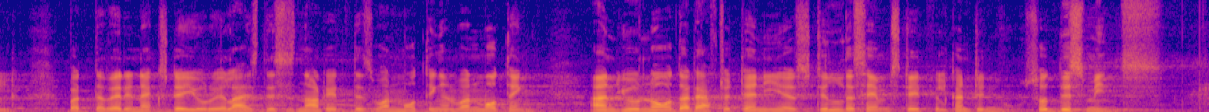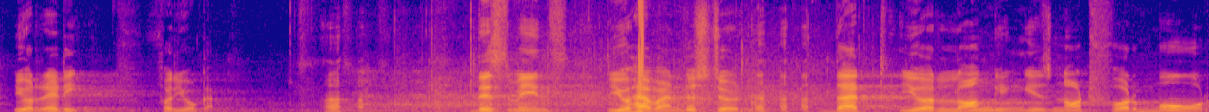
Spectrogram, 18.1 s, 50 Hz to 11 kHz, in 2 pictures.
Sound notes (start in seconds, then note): 11.5 laughter/Applause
